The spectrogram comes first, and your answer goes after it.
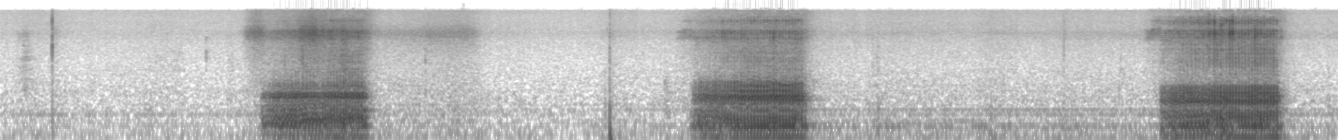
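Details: One-year-old French Bulldog puppy snoring after a hard day of playing: three loud, rough snores, each about a second long, spaced roughly four to five seconds apart, with quiet breathing between them and a faint click.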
